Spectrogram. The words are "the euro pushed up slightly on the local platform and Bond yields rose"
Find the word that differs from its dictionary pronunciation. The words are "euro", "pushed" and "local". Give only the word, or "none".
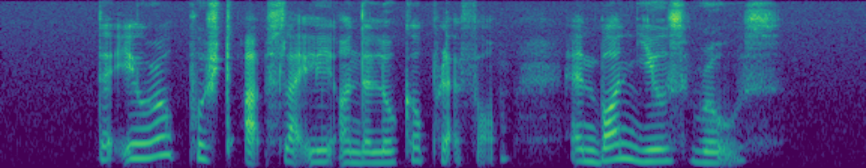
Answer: none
